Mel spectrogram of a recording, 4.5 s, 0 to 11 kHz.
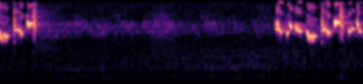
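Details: Nestling Saker falcons recorded by webcam at a nest in Hungary on 11 May 2012: brief volley of sharp, high-pitched squeals, quiet background, then a longer run of about eight shrill notes.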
